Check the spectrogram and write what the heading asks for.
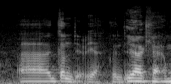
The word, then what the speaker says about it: Gundir: Have I pronounced that right? Gundir, yeah, Gundir.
